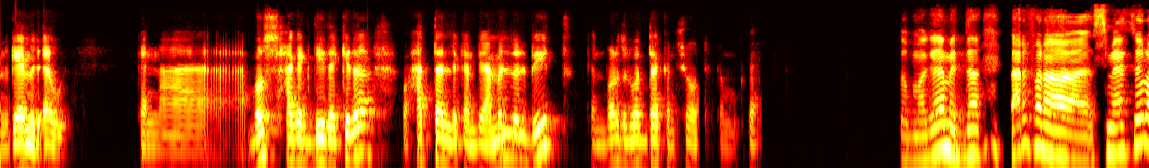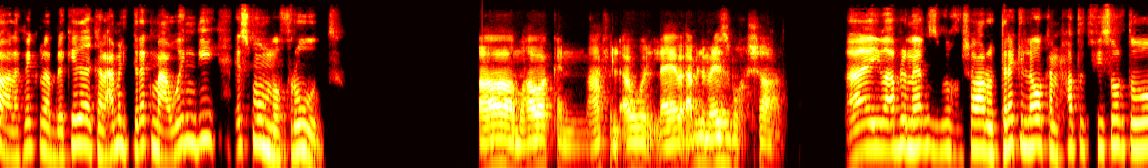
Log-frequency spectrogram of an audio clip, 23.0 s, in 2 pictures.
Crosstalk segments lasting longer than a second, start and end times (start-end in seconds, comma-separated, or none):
none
